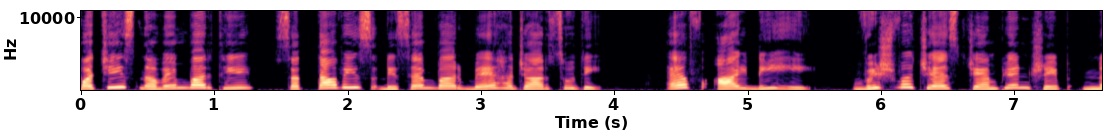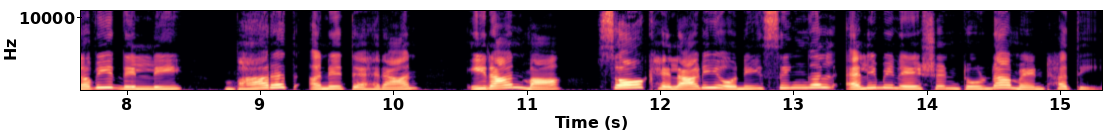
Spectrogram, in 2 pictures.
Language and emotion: Gujarati, neutral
